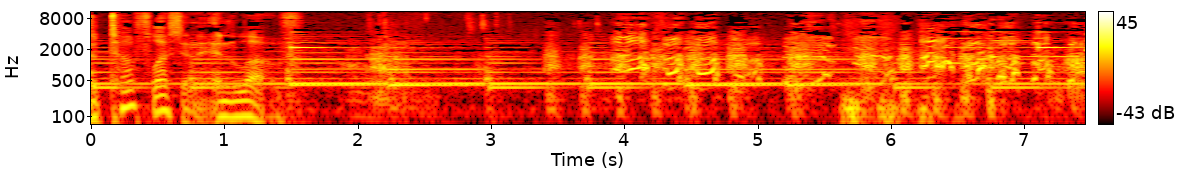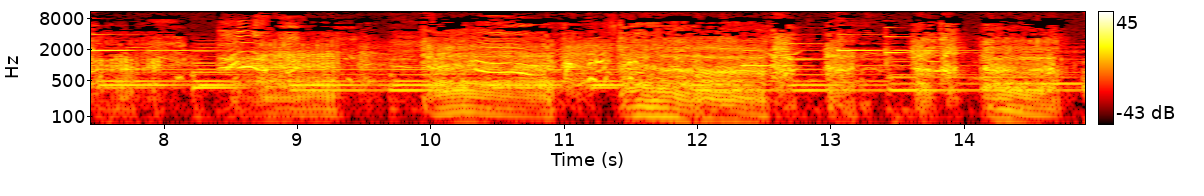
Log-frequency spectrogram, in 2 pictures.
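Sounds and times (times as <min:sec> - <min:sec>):
speech: 0:00.2 - 0:02.3
laughter: 0:03.4 - 0:14.1
loud rough snoring: 0:08.7 - 0:14.8.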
